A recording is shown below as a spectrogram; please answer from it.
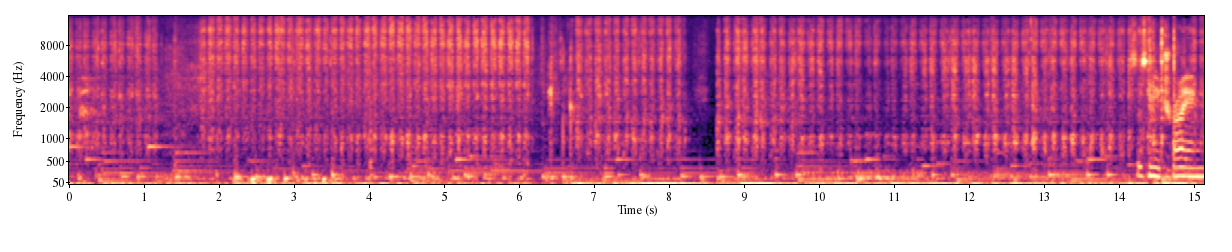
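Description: Colored pencil scratching across sketchbook paper in quick back-and-forth shading strokes, a steady rapid rasp.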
